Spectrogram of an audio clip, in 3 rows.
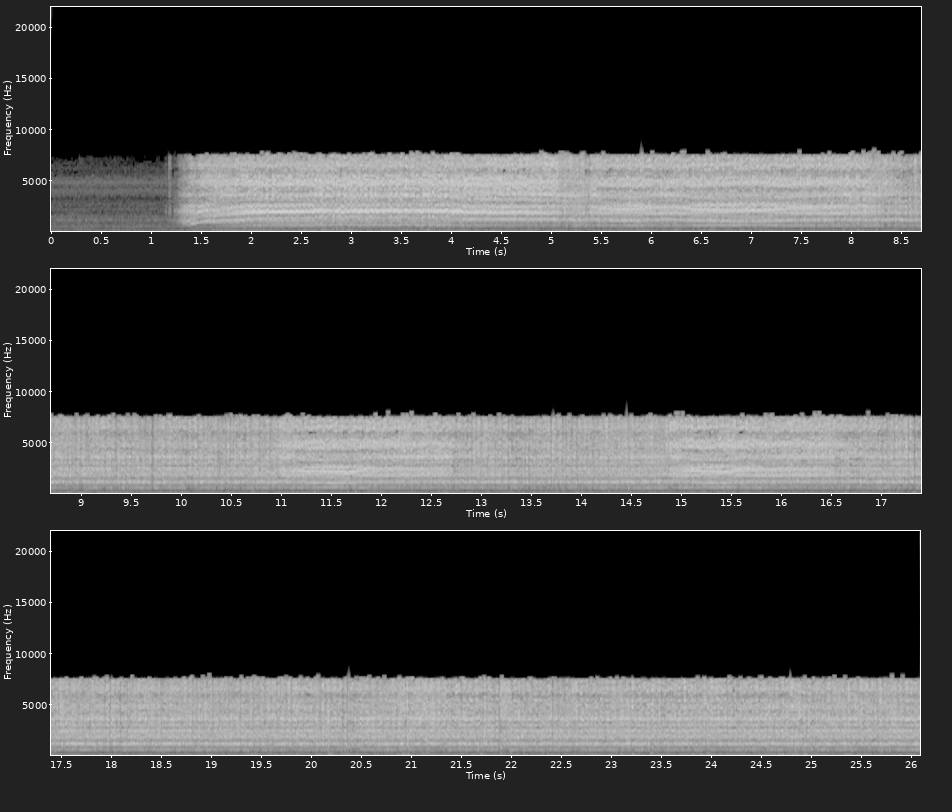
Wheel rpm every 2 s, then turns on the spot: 40, 160, 160, 160, 160, 160, 160, 160, 160, 160, 160, 160, 160.
none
